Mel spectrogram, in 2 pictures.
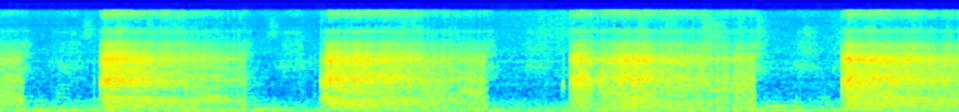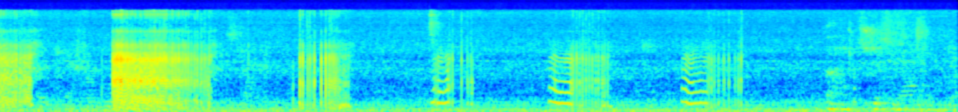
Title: Not even a day old and already snores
